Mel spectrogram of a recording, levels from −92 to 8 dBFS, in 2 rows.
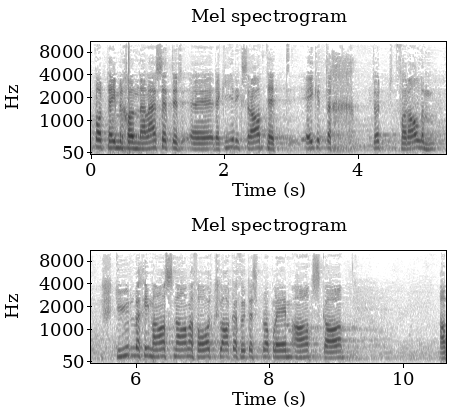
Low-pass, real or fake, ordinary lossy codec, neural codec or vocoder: none; real; none; none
